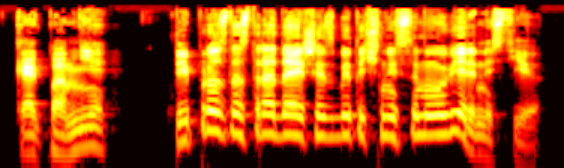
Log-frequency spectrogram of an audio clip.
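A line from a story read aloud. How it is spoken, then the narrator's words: Laughing. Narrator (Russian): хохотнул Дерек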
